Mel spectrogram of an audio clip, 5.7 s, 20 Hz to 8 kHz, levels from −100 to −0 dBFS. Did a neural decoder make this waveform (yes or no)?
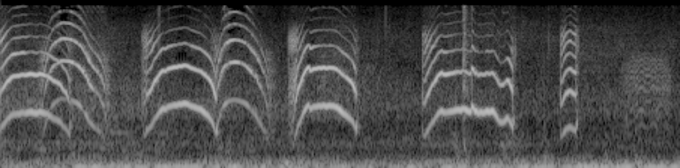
no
